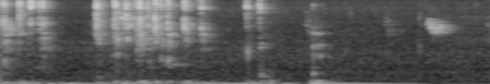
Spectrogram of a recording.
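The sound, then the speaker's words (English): Fingers tap out a search on a computer keyboard, producing quick, irregular bursts of crisp key clicks with a brief pause midway, then a few more scattered keystrokes, all at a soft level. “Yeah, it's not showing up when I type explained.”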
